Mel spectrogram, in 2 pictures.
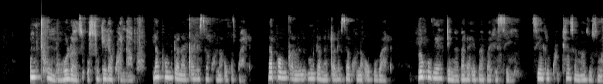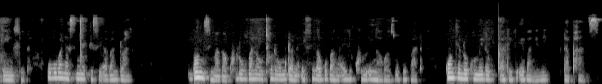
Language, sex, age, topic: North Ndebele, male, 36-49, education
